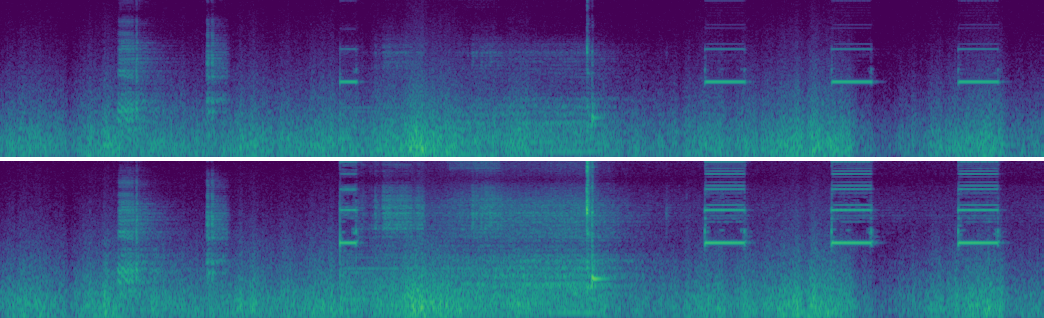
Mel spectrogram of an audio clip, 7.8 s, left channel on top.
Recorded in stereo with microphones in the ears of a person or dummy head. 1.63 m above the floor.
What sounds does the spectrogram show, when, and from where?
0.9 s a squeak: 10° right (ahead or behind)
2.5 s a microwave: 60° right (ahead or behind)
